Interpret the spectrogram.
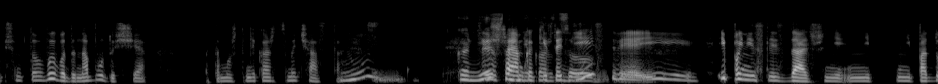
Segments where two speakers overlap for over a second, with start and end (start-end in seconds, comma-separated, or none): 4.7-6.1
